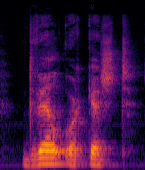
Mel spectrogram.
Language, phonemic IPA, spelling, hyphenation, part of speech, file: Dutch, /ˈdʋɛi̯l.ɔrˌkɛst/, dweilorkest, dweil‧or‧kest, noun, Nl-dweilorkest.ogg
- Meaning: marching band or small band orchestra of wind and percussive instruments, especially at Carnival or other celebrations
